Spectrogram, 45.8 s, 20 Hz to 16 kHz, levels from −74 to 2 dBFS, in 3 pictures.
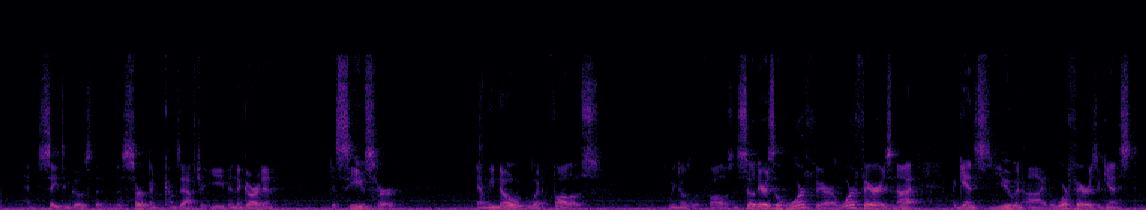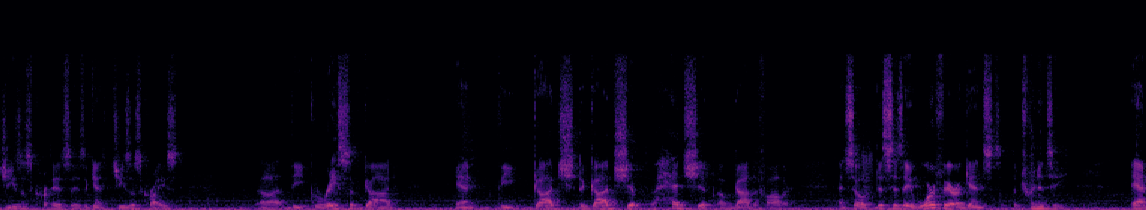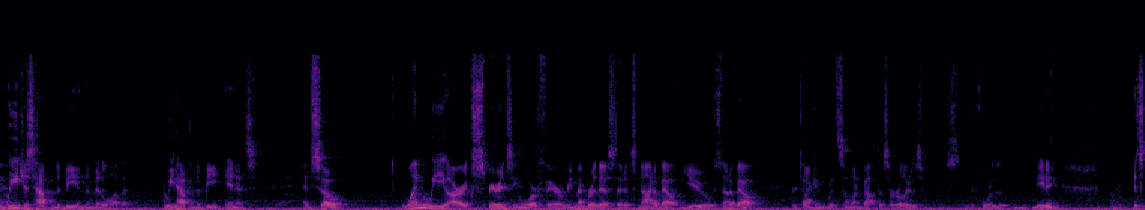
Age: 40-59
